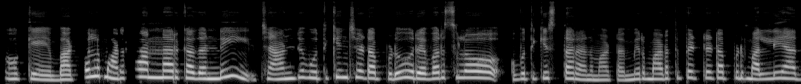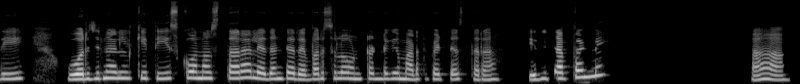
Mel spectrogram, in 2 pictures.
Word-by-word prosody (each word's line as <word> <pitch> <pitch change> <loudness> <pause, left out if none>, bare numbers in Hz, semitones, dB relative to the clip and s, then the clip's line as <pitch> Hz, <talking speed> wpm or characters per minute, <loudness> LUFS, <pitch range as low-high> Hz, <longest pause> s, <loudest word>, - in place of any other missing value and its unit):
Okay. 255 0 -2 0.3
బట్టలు 225 +12 +3
మడత 285 +1 +1 0.2
అన్నారు 320 -1 +5
కదండీ. 270 +3 +5 0.4
చా 255 - -1
అంటే 275 +4 +1
ఉతికించేటప్పుడు 290 -3 0 0.2
రివర్స్‌లో 305 +4 +1 0.5
ఉతికిస్తారనమాట. 255 -6 -3 0.2
మీరు 250 +2 -2
మడత 255 +2 -2
పెట్టేటప్పుడు 290 -1 -3
మళ్ళీ 255 +4 0
అది 250 0 -3 0.6
ఒరిజినల్‌కి 285 +3 +1
తీసుకోనొస్తారా, 285 +2 0
లేదంటే 265 +1 0
రివర్స్‌లో 265 +4 -3
ఉంటుండగే 255 +1 -3
మడత 240 +1 -6
పెట్టేస్తారా? 235 -2 -6 0.4
ఇది 265 +4 -4
చెప్పండి. 330 +9 +2 1.5
ఆ! 215 -1 -2
270 Hz, 95 wpm, -21 LUFS, 250-290 Hz, 1.5 s, అన్నారు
